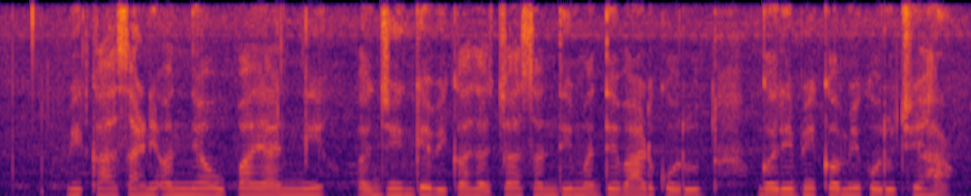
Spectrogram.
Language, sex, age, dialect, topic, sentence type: Marathi, female, 18-24, Southern Konkan, banking, statement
